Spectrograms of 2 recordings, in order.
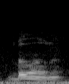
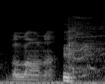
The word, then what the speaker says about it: bologna: and biscuits and gravy bologna bologna you spell it like that but you don't say it like that's an old grocery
